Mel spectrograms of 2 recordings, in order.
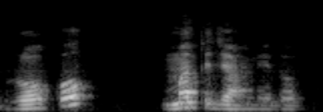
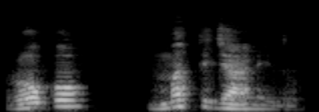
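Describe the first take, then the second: First: There is a pause right after 'roko'. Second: There is a pause right after 'roko'.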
